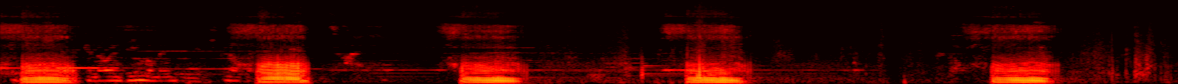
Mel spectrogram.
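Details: Loud, low, rumbling snores in a steady rhythm, about five in the span, with quieter sounds between them; regular snoring in sleep.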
